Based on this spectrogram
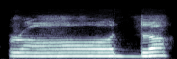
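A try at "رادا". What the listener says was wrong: It needs to be a little bit longer. So remember, if you're reciting this, you need to be counting on your fingers 4 seconds. So now when I'm saying the alif, I'm counting 4 on my fingers. Roda.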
